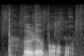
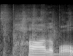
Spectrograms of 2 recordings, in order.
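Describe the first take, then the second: First: The first syllable does not sound like pot. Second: The first syllable sounds like the word pot. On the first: It is the standard English pronunciation. "the proper English pronunciation of it is potable" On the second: It is the military usage, as in putting it in a pot. "in the U S military they may refer to it as potable"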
